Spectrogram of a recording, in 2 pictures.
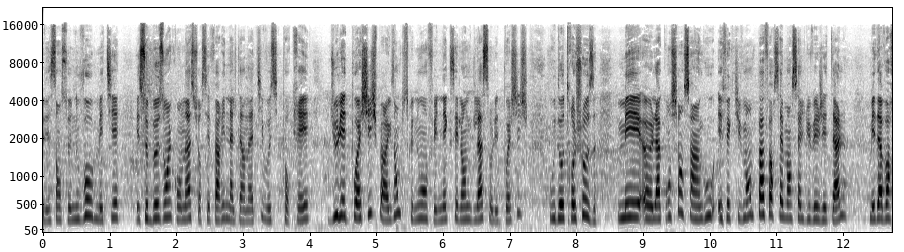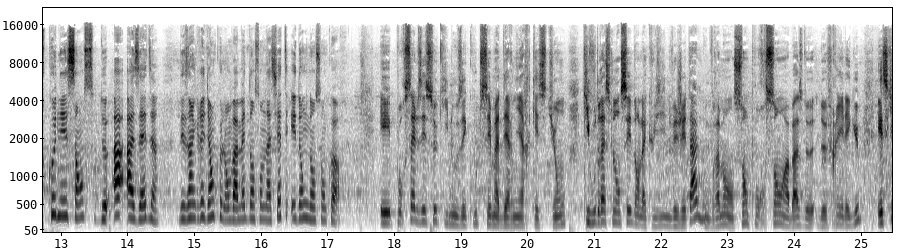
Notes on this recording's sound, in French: en direct de Marseille et du So good Festival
